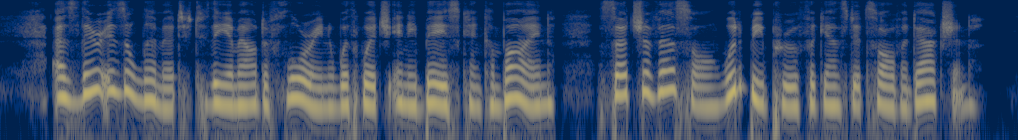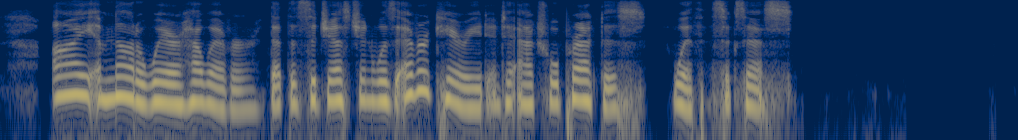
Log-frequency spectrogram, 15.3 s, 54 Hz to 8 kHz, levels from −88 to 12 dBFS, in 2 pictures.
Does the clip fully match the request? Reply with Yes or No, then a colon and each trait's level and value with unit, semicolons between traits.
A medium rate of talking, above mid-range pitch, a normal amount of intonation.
Yes: average, 165 wpm; high, 205 Hz; average, 4.2 semitones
